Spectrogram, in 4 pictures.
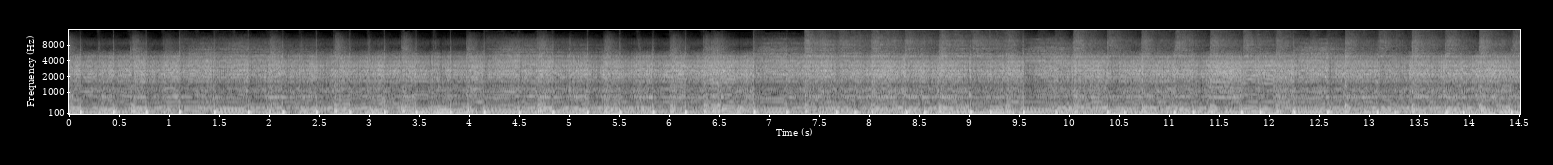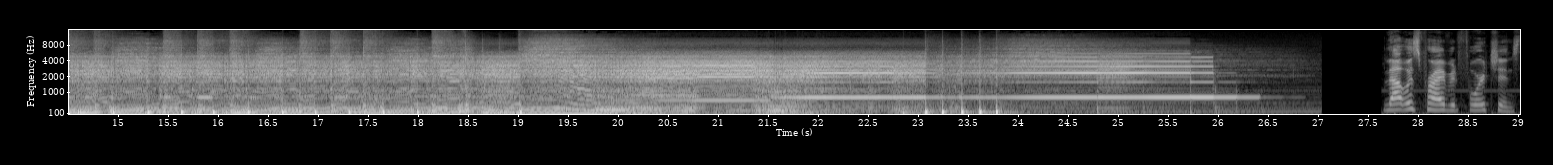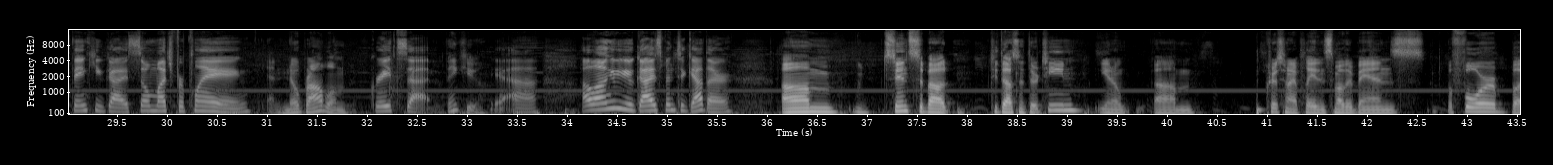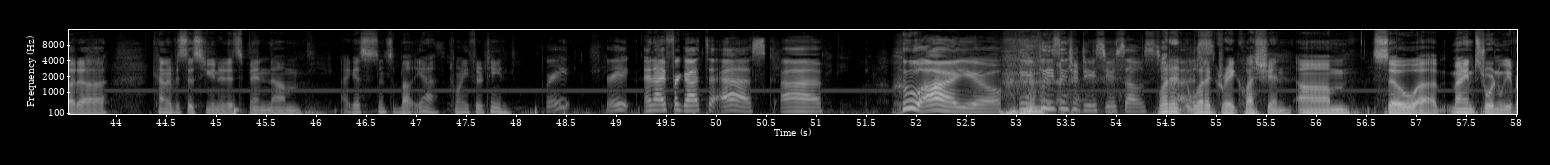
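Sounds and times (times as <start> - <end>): bass guitar: 0.0 - 26.6, 52.9 - 53.6, 54.4 - 58.0
drums: 0.0 - 26.6, 52.9 - 53.8
rock band playing: 0.0 - 26.6
electric guitar: 0.0 - 26.7, 52.9 - 53.7, 54.4 - 55.2.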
